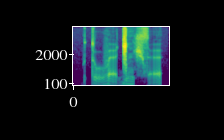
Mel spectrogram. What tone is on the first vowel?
falling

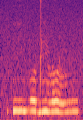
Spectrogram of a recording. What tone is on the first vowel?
high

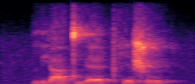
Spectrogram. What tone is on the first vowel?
rising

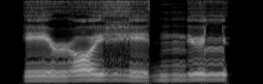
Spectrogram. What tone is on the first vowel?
low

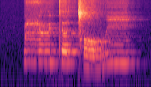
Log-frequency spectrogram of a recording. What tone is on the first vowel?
high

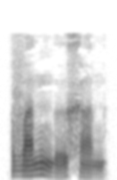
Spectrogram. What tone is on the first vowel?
rising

